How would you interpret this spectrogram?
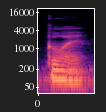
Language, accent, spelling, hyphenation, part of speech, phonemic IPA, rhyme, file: English, US, goy, goy, noun, /ɡɔɪ/, -ɔɪ, En-us-goy.ogg
- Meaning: 1. A non-Jew; a gentile 2. Synonym of shabbos goy (“a gentile thought to be subservient to Jewish people”) 3. A mindless consumer of low-quality entertainment and products ("goyslop"); a consoomer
